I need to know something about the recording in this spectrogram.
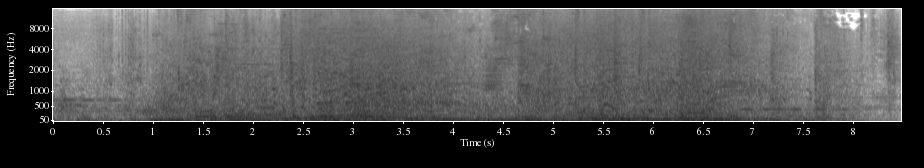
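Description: Magic blasts and clashing effects from a video game battle whoosh and crackle.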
